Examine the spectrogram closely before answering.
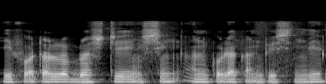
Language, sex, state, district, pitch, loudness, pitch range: Telugu, male, Andhra Pradesh, Sri Satya Sai, 115 Hz, -18 LUFS, 110-120 Hz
